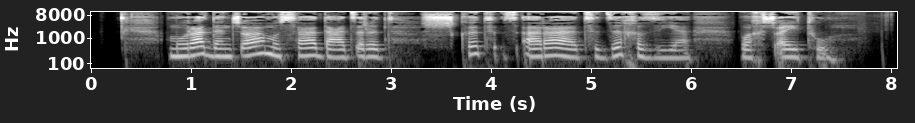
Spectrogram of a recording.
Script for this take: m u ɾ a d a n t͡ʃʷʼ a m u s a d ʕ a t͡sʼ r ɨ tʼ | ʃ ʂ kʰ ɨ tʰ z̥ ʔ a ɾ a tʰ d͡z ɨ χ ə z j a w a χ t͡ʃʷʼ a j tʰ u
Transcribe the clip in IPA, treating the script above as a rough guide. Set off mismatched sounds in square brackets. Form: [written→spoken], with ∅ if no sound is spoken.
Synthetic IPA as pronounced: m u ɾ a d a n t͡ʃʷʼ a m u s a d ʕ a t͡sʼ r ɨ tʼ | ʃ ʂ kʰ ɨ tʰ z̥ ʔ a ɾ a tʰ d͡z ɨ χ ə z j a w a χ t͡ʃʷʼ a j tʰ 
